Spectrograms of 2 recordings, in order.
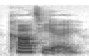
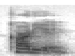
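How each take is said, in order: First: It is said with a British pronunciation. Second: It is said with an American pronunciation. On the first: "In British English, we say Cartier" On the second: "In American English, it's Cartier"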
